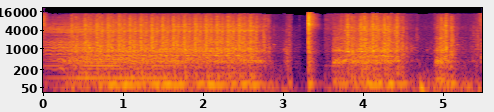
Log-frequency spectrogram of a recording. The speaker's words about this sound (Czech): Vážení posluchači, to, co jsme právě slyšeli, je šicí mašina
